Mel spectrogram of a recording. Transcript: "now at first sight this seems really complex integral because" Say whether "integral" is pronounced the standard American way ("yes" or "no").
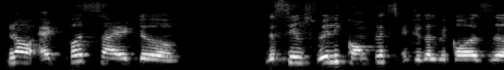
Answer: no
